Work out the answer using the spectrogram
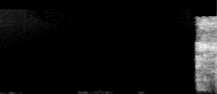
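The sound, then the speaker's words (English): A single sharp cough to clear the throat bursts out loudly at the very end, after near silence broken only by a few faint low rumbles. “Sorry, I got frog in my throat.”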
